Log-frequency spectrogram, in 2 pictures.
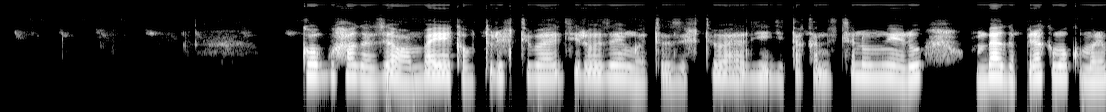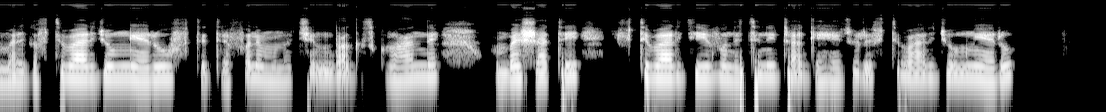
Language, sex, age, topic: Kinyarwanda, male, 25-35, finance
